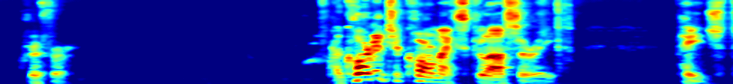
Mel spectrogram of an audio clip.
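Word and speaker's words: cruimther: Another Irish word for a priest, far less common than sacert, is crumther, but apparently with the lenition pronounced criffer, C-R-I-F-F-E-R, but this original spelling C-R-U-I-M-T-H-E-R, criffer.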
